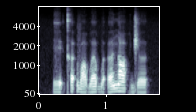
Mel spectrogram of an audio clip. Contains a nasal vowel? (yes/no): no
